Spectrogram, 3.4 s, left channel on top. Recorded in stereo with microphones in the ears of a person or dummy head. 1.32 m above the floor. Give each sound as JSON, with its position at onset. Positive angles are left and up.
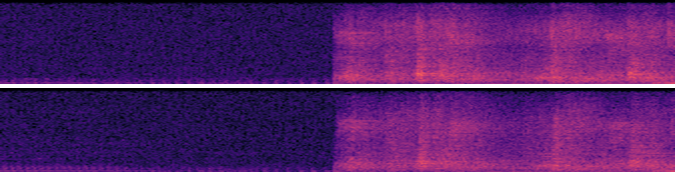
{"t": 1.7, "sound": "running footsteps", "side_deg": 55, "distance_m": 5.0}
